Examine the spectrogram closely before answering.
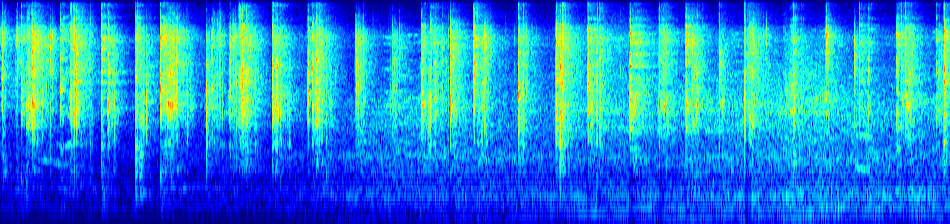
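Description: Cooking utensil scraping and knocking against a wok in quick, irregular strokes while a stew of snails and vegetables in coconut milk is stirred. A low hum joins about six seconds in.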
